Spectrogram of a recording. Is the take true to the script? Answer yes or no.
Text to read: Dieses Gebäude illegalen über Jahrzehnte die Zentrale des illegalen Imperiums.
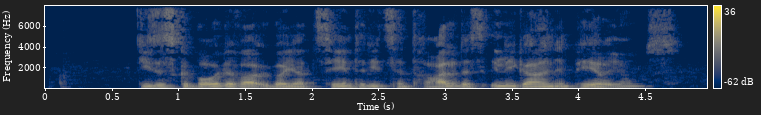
no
